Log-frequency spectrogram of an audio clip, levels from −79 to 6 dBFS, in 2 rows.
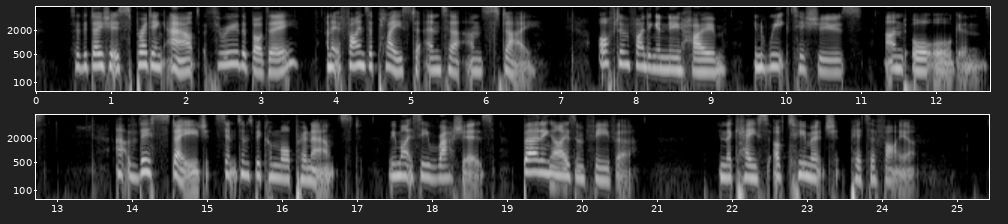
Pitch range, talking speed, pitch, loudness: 195-260 Hz, 125 wpm, 225 Hz, -24 LUFS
